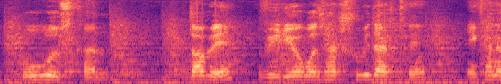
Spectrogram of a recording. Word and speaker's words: Oghuz Khan: এবং ওরগুজ খানের আসল উচ্চারণ হবে উগুজ খান, তবে ভিডিও বোঝার সুবিধার্থে এখানে ওরগুজ খানই ব্যবহার করা হবে।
